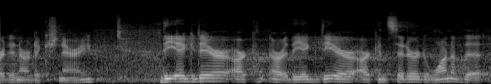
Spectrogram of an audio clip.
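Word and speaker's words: Igdyr: The Igdir are considered one of the original 24 tribes of the Turks who migrated westward across Asia into Persia and Anatolia.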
